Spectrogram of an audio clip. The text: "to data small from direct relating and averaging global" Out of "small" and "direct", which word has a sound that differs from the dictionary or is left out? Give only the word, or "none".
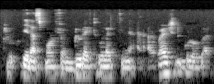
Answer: none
